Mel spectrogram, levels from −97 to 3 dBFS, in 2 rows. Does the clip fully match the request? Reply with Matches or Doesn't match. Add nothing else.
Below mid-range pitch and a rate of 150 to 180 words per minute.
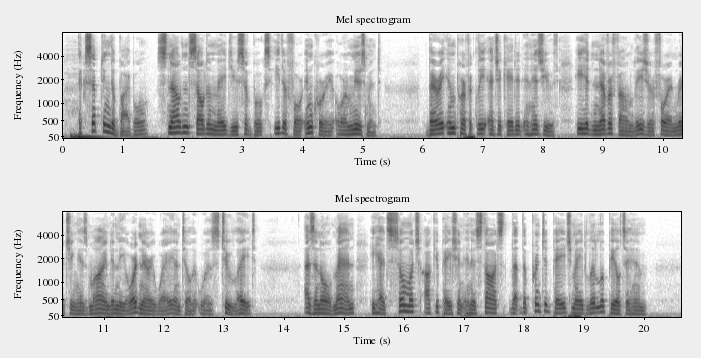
Matches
